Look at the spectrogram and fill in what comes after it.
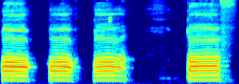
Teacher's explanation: জিভের গোড়ার উপরের অংশের সাথে, উপরের তালুকের সাথে লাগিয়ে, অর্থাৎ টাচ করিয়ে পড়তে হবে।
